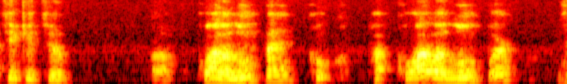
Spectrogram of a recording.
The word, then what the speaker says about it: Kuala Lumpur: i'll buy a ticket to uh kuala lumpur kuala lumpur is how you pronounce that that's malaysia yeah that's um that's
